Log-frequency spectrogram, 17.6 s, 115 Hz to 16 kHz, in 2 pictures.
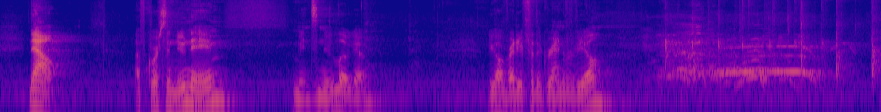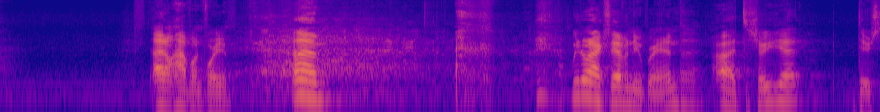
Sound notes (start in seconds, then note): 6.5 audience cheering; 11.2 audience laughing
